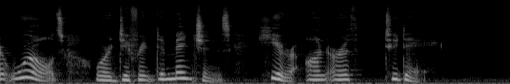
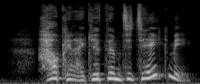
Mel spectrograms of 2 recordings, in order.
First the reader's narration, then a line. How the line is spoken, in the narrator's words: excitedly asked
